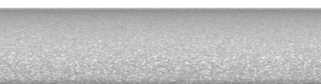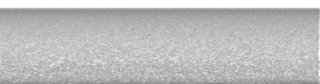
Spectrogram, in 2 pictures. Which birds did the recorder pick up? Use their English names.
American Pipit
